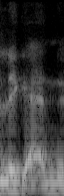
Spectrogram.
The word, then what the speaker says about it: Le Guin: Ho sentito spesso anche Neil Gaiman, nell'introduzione al discorso che dicevamo prima del 2014, chiamarla Le Guin, quindi io continuerò, penso, per sempre a chiamarla Le Guin. Però credo che la pronuncia esatta sia Le Guin, effettivamente, in francese.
